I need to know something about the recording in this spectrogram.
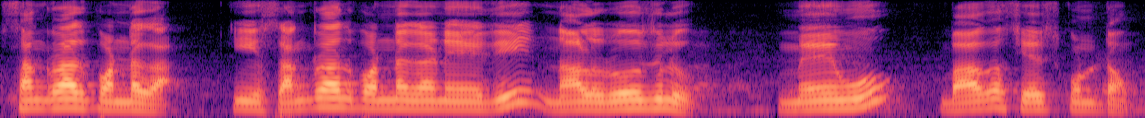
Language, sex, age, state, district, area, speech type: Telugu, male, 60+, Andhra Pradesh, Guntur, urban, spontaneous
